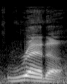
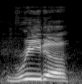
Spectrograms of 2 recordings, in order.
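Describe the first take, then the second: First: The first vowel sounds like 'eh'. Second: The first vowel sounds like 'ee'. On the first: The speaker calls it wrong. "not Retta" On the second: The speaker calls it right. "it's Rita"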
